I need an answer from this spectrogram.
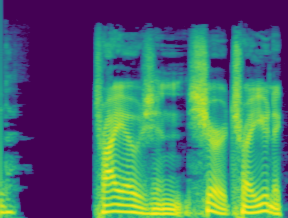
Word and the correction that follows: Reuniclus: Reuniclus, I believe is how they say it.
